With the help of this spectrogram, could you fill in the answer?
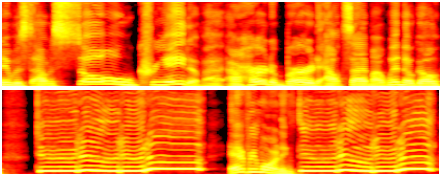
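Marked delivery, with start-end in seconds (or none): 4.7-6.4 high, loud chirping bird call; bird call imitation. Mimicking the bird outside her prison window, high and loud. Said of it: "That was the bird sound". 7.3-8.7 high, loud chirping bird call; bird call imitation. Mimicking the bird outside her prison window, high and loud. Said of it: "That was the bird sound".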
